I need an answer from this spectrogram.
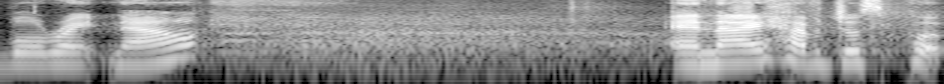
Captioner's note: laughter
